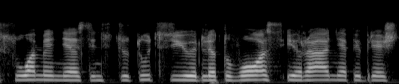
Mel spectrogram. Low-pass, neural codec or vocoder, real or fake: 10.8 kHz; none; real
